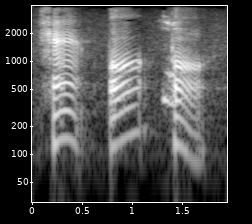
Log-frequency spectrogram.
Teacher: الطاء هنا مفخمة مفتوحة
